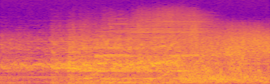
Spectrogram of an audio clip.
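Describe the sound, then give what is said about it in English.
A car skids while turning at a bend, giving a sustained, rough tyre and road noise that swells after a brief quieter start and holds steady. “Approaching a bend, she tries to turn the car in time.”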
